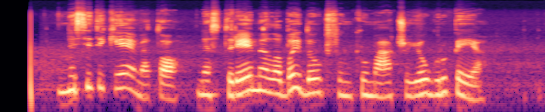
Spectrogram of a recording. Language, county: Lithuanian, Vilnius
